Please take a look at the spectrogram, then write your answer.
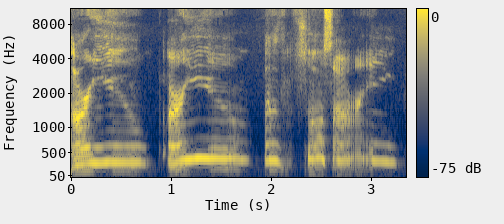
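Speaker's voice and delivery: high, soft, sarcastic fake pity; mother mocking her sore son with soft fake pity; mock sympathy. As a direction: coo it sweetly then deadpan no one cares. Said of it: "I'm like".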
